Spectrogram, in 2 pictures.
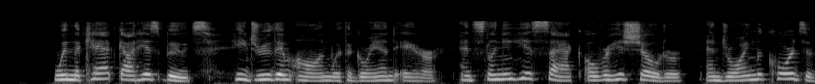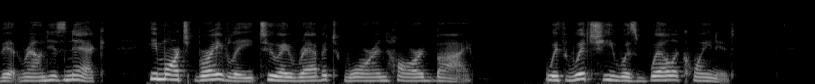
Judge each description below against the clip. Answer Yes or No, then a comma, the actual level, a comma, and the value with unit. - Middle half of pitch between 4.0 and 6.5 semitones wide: Yes, average, 4.4 semitones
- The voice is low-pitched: No, high, 195 Hz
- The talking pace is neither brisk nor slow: Yes, average, 165 wpm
